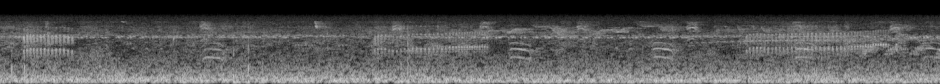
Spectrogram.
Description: Marianinha-amarela (Capsiempis flaveola)
Nome em Inglês: Yellow Tyrannulet
Localidade ou área protegida: Parque Nacional Iguazú
Condição: Selvagem
Certeza: Gravado Vocal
